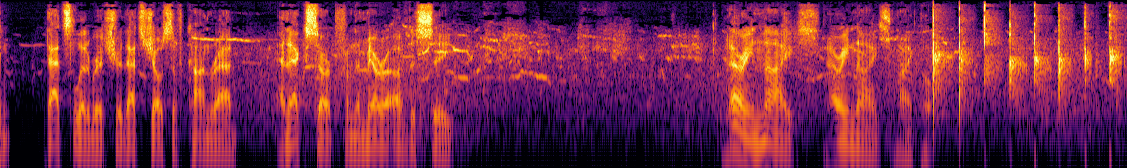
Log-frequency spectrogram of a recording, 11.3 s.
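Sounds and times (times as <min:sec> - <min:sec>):
speech: 0:00.5 - 0:04.7, 0:07.2 - 0:09.5
person applauding: 0:09.2 - 0:11.2.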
